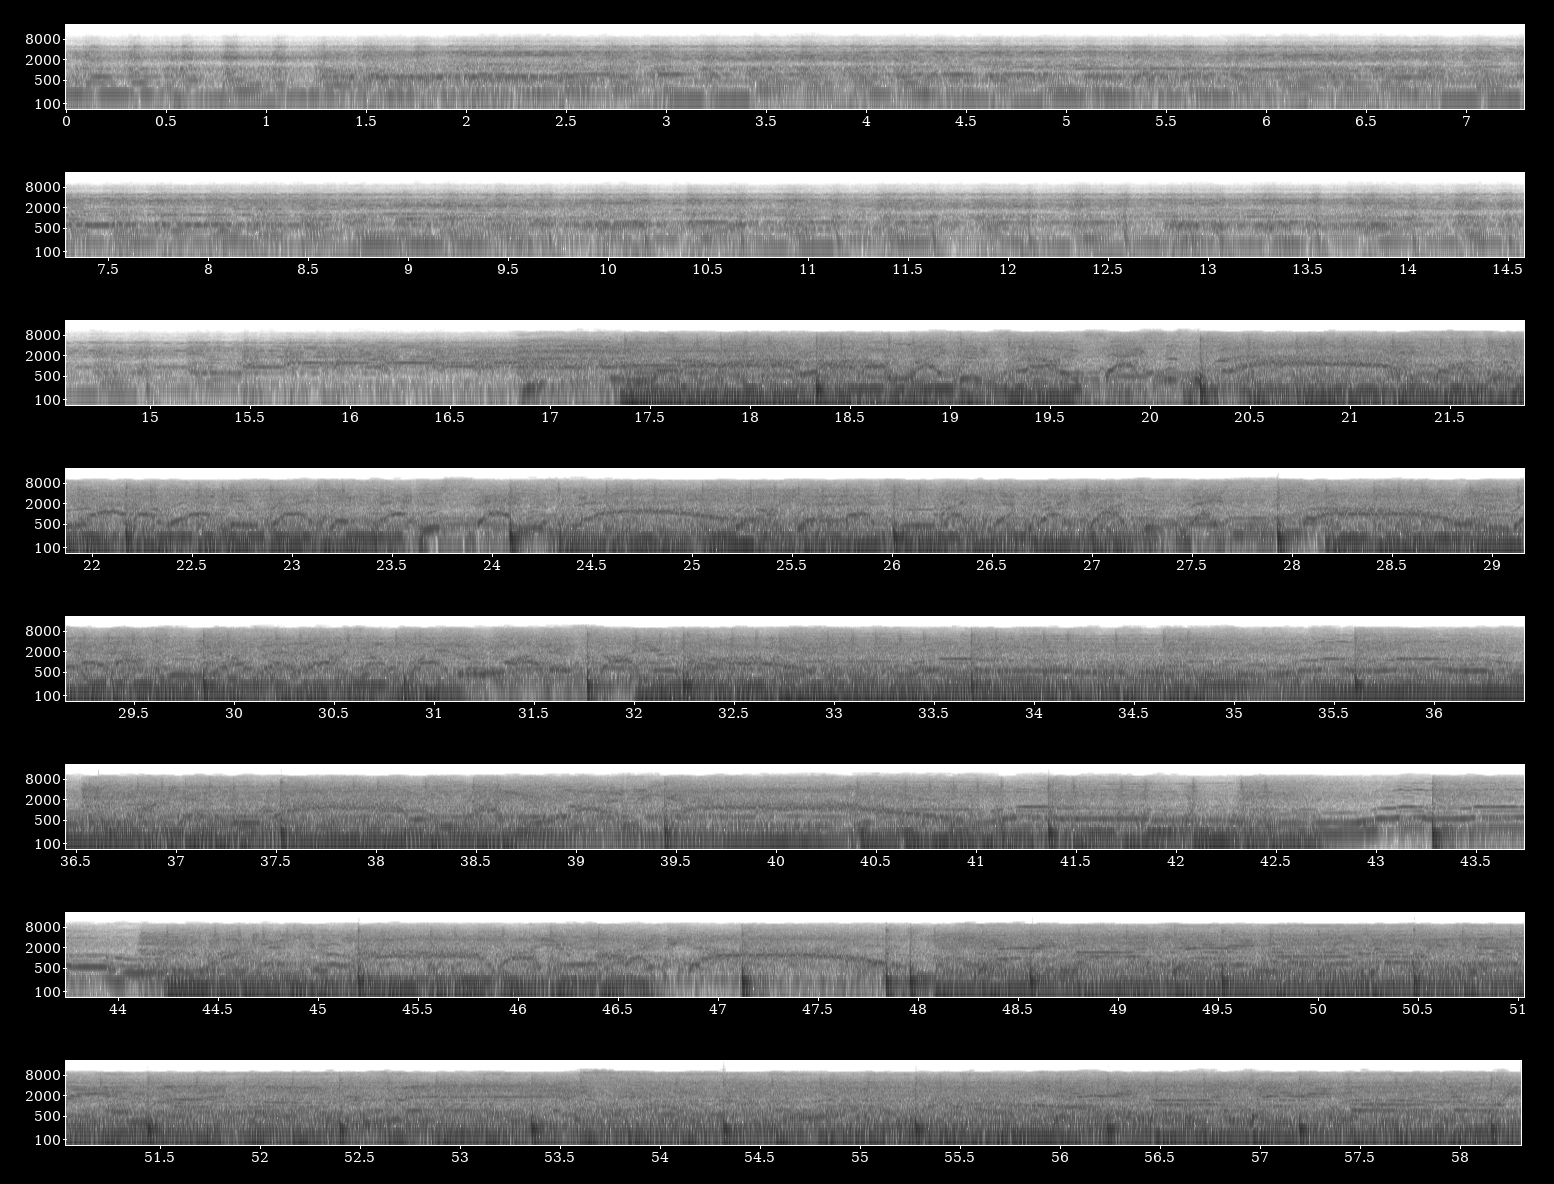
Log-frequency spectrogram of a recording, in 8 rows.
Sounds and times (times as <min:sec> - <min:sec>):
Music: 0:00.0 - 0:58.3.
